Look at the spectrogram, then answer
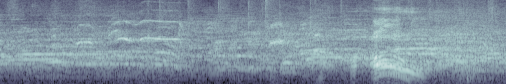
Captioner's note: crowd cheering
